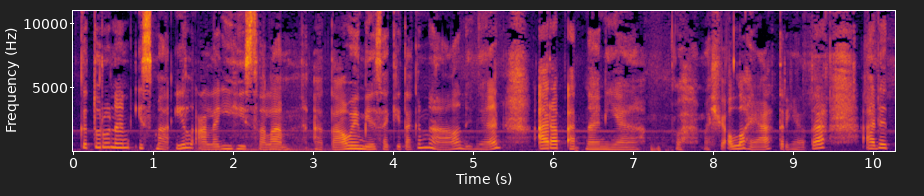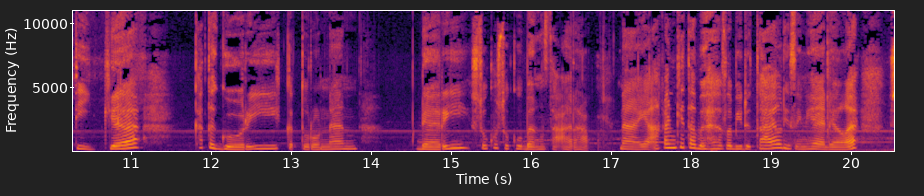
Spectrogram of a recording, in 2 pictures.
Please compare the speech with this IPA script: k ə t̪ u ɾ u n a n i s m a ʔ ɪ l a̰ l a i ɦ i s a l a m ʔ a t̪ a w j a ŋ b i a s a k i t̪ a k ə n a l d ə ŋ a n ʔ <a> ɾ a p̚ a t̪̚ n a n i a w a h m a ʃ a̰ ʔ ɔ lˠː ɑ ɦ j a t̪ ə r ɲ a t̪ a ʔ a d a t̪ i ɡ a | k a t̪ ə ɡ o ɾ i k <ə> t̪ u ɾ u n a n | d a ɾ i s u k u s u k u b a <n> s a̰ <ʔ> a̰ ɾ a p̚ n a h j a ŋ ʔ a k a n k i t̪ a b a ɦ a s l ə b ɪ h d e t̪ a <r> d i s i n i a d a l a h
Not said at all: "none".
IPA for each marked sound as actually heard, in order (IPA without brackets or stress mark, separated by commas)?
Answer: a, ə, ŋ, ʔ, l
